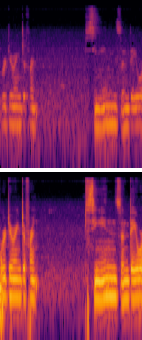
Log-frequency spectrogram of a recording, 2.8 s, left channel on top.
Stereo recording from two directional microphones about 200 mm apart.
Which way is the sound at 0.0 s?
45° right (ahead or behind).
